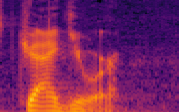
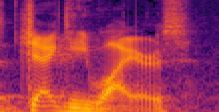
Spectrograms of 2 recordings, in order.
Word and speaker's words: Jaguar: If you're from Europe or you speak English as opposed to American English, it's Jaguar. – Jaguar. – But if you're from... – Neil says Jaggy Wires.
